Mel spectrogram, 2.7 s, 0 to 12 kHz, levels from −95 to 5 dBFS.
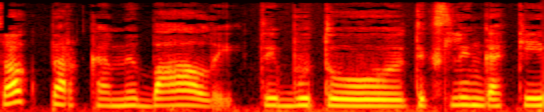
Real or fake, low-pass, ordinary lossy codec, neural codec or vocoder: real; 10.8 kHz; MP3, 48 kbps; none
